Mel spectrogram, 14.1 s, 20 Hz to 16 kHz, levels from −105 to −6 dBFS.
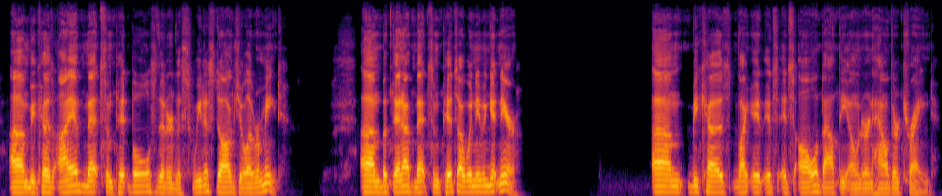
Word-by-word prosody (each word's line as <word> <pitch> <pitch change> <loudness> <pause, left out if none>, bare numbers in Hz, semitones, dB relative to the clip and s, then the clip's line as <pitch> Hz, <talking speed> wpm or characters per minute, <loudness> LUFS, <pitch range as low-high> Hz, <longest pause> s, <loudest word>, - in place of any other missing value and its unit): Um, 100 +1 +4
because 105 0 +1
I 105 +3 +3
have 120 +1 +3
met 110 -1 0
some 105 -3 -2
Pit 105 +1 -2
Bulls 110 0 0
that 100 -1 -1
are 95 - -1
the 85 0 -6
sweetest 110 +3 -4
dogs 100 -1 +2
you'll 90 - +1
ever 95 +2 -1
meet. 140 +4 -2 1.2
Um, 105 0 +4
but 105 - 0
then 105 0 +5
I've 115 -4 +3
met 105 +1 0
some 105 -1 -4
Pits 105 +2 +1
I - - +5
wouldn't 110 +1 +2
even 110 +1 0
get 120 - 0
near. 140 - +1 2.0
Um, 110 -1 +2
because, 105 -1 0
like, 100 +1 -2
it 105 -1 0
it's 105 -2 -4
it's 100 0 -7
all 95 +3 +1
about 95 -3 -3
the 95 0 -5
owner 85 +1 -4
and 90 - -4
how 85 +1 -3
they're 90 +1 -3
trained, 75 -8 -7
105 Hz, 180 wpm, -24 LUFS, 95-110 Hz, 2.0 s, then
